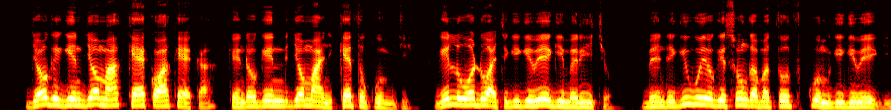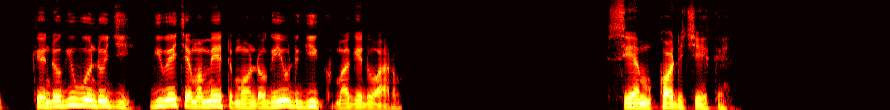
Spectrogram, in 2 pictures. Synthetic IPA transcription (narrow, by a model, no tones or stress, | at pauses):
d͡ʒɔɡɪɡɪnd͡ʒɔmakɛkɔakɛkakendoɡɪnd͡ʒɔmaɲkɛt̪okwomd͡ʒi | ɡɪlʊwɔdwat͡ʃɡɪɡɪweɡimaɾit͡ʃo̰ | bendeɡɪwojoɡɪsʊŋɡamat̪ot̪kwomɡiɡɪweɡi | kendoɡɪwondod͡ʒiɡɪwet͡ʃemamɪtmɔndɔɡɪjʊdɡikmaɡɪdwa̰ɾɔ̰ | sɪɛmkɔdt͡ʃɪ̰kɛ̰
